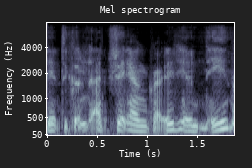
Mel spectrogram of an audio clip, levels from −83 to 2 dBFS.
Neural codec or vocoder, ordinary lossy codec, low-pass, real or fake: autoencoder, 22.05 kHz, a latent of 192 numbers a frame, VITS, trained on many speakers; AAC, 32 kbps; 7.2 kHz; fake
